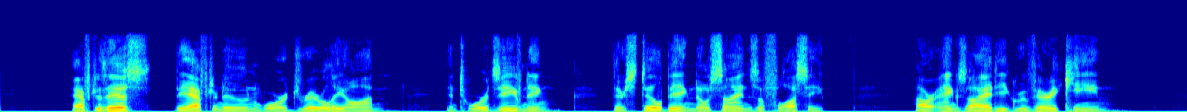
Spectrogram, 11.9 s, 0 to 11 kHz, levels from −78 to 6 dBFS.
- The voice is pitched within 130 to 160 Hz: Yes, medium, 140 Hz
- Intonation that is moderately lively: Yes, average, 3.0 semitones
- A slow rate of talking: Yes, slow, 110 wpm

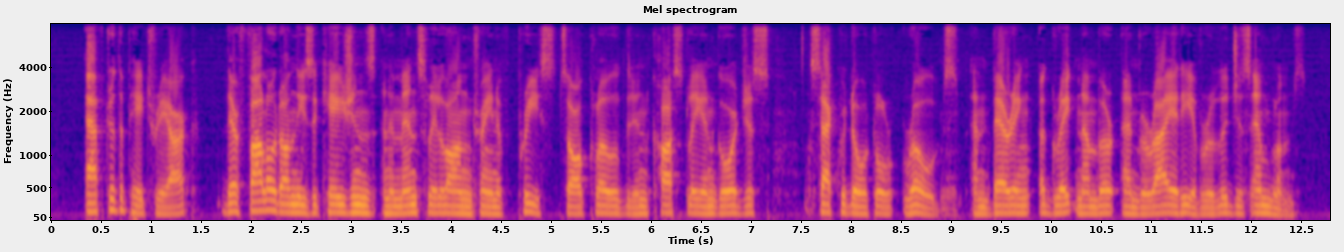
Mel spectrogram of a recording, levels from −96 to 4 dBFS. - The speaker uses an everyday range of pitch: No, narrow, 1.9 semitones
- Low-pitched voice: Yes, low, 110 Hz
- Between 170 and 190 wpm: No, average, 150 wpm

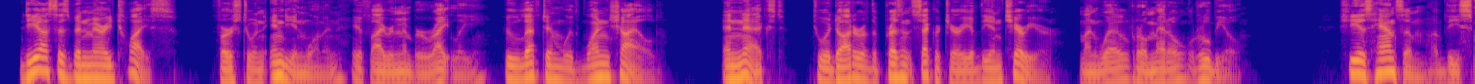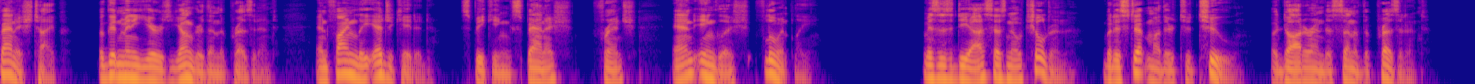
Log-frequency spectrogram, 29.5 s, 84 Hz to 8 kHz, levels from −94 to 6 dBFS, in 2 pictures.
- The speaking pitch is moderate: No, low, 100 Hz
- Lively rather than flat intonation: Yes, wide, 5.7 semitones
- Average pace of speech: Yes, average, 160 wpm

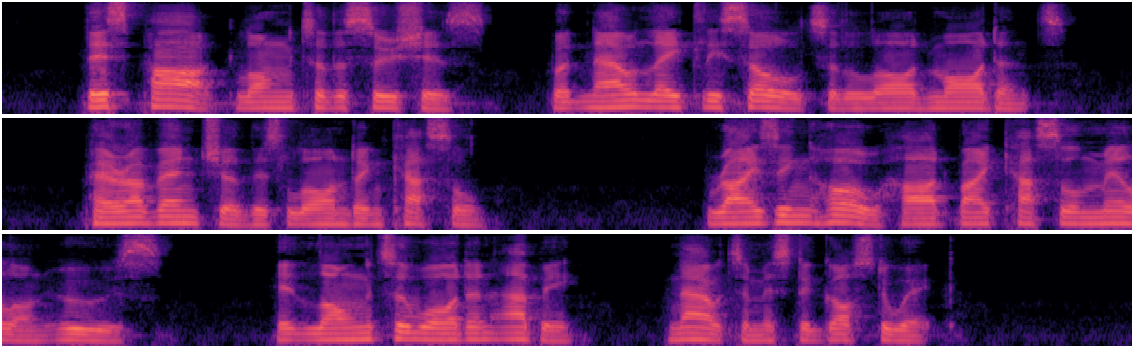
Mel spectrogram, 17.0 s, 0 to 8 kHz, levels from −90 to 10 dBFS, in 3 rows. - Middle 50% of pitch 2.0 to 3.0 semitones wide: Yes, narrow, 2.6 semitones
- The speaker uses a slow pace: Yes, slow, 120 wpm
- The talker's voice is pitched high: No, low, 115 Hz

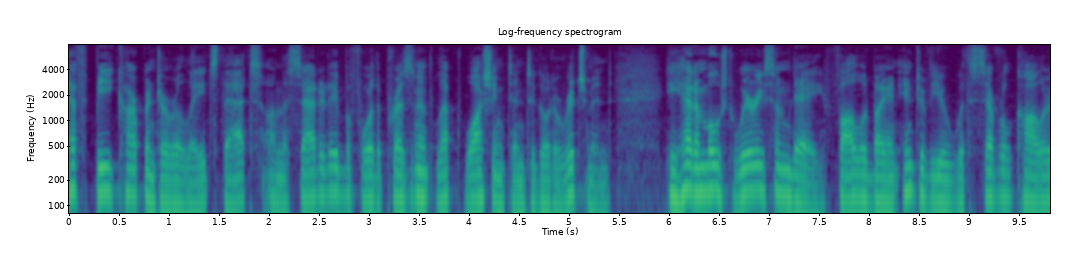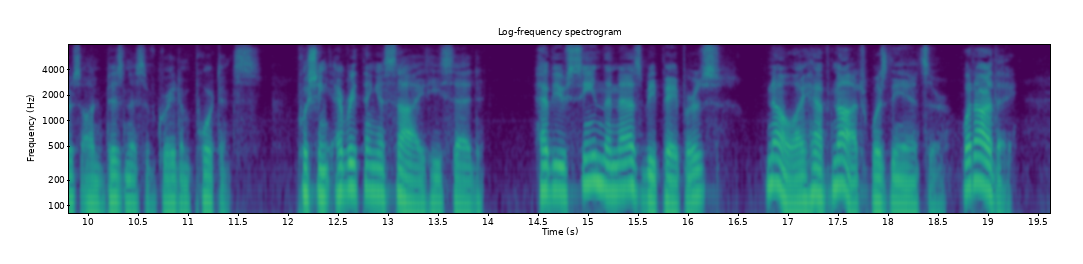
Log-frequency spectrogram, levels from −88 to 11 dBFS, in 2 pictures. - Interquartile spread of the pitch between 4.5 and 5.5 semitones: Yes, average, 5.1 semitones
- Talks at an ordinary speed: Yes, average, 170 wpm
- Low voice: Yes, low, 115 Hz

